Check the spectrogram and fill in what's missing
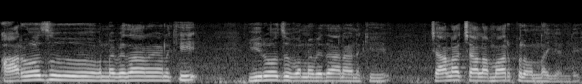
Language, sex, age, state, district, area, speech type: Telugu, male, 60+, Andhra Pradesh, Guntur, urban, spontaneous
